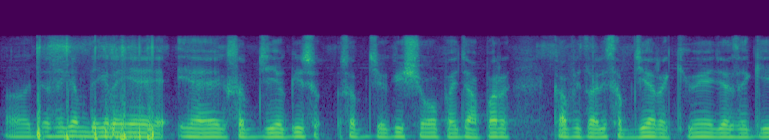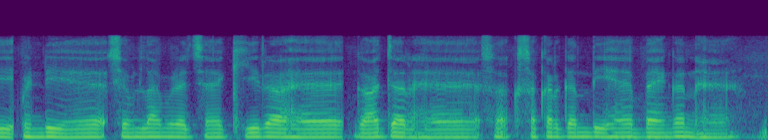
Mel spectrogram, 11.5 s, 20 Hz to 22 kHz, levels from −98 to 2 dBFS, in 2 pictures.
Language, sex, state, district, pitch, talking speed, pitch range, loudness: Hindi, male, Uttar Pradesh, Muzaffarnagar, 115 Hz, 195 wpm, 115-120 Hz, -23 LUFS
